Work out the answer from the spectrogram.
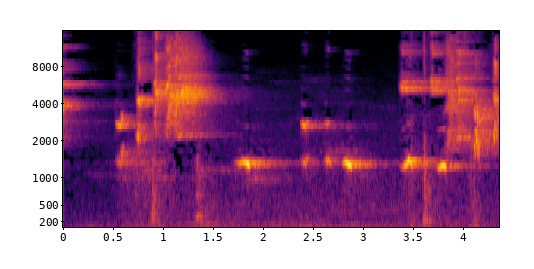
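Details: White-rumped shama lure song for prompting other shamas to join in: harsh high bursts framing a series of soft clear whistled notes held at one pitch, ending in loud scratchy chatter.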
